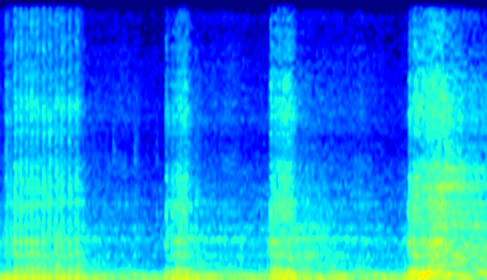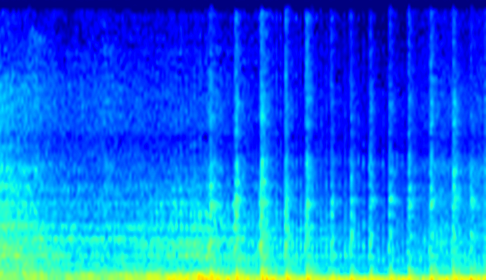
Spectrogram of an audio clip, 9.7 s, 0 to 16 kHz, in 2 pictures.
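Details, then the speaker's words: Yamaha RX King 135cc two-stroke after repairing a compression and oil leak between head and block: crackles and blips through a few revs, then steady, even idle with no leak hiss; healthy normal idle. "Oke untuk motornya sudah dalam keadaan hidup kita coba lihat pada bagian heatnya apakah dia bocor"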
